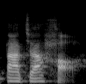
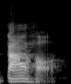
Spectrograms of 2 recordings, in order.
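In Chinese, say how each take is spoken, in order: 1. 每个音节都分开说，清楚明白。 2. 音节连在一起，说得很快，含糊不清。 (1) "我们不会这样说大家好，除非很正式的场合" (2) "我们台湾一定是大家好"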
